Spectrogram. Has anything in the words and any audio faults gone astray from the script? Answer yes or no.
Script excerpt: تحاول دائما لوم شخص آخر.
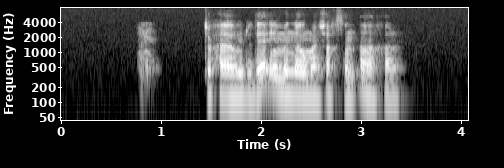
yes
